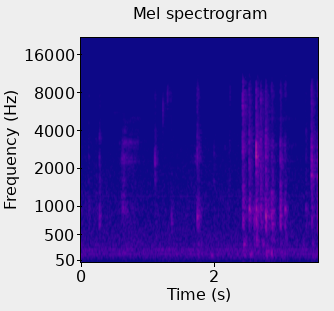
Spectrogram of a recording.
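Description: A blog post title is typed on a computer keyboard: faint scattered key taps at first, then a denser, louder burst of rapid clicks, with no talking.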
